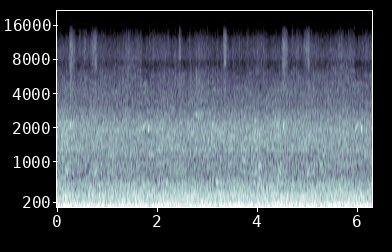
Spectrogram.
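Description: A diesel train engine rumbles steadily as the train approaches.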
